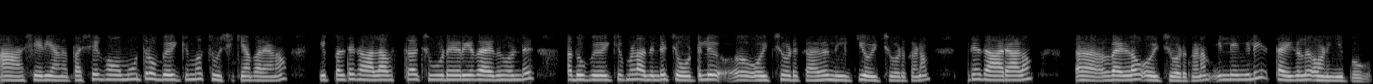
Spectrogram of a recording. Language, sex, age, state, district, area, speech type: Malayalam, female, 18-30, Kerala, Kannur, rural, conversation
